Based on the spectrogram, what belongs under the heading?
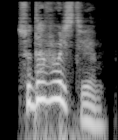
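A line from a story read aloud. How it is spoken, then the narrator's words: Joyful reply. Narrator (Russian): радостно откликнулась Полумна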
